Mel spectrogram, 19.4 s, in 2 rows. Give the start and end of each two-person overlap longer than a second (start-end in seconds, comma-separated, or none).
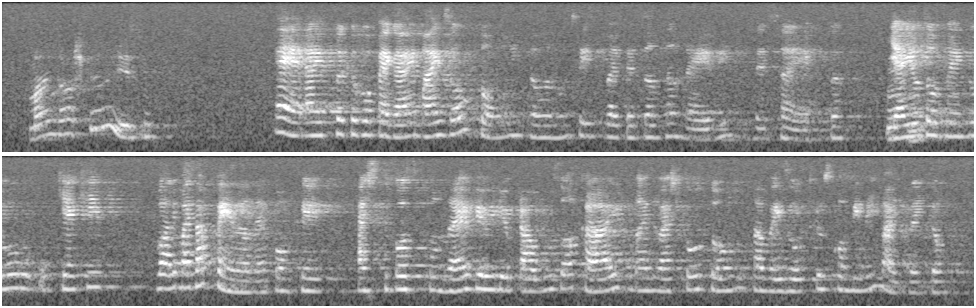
none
